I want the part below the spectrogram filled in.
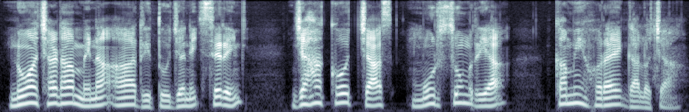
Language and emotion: Santali, neutral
